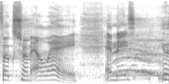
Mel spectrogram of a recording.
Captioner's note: cheering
